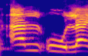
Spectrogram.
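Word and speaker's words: الأولى: Kan alula itu pertamanyaah, keduanya lam. Ah, maka kalau huruf keduanya adalah lam, otomatis hamzahnya jadi fathah. Maka dibacanya al ula.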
